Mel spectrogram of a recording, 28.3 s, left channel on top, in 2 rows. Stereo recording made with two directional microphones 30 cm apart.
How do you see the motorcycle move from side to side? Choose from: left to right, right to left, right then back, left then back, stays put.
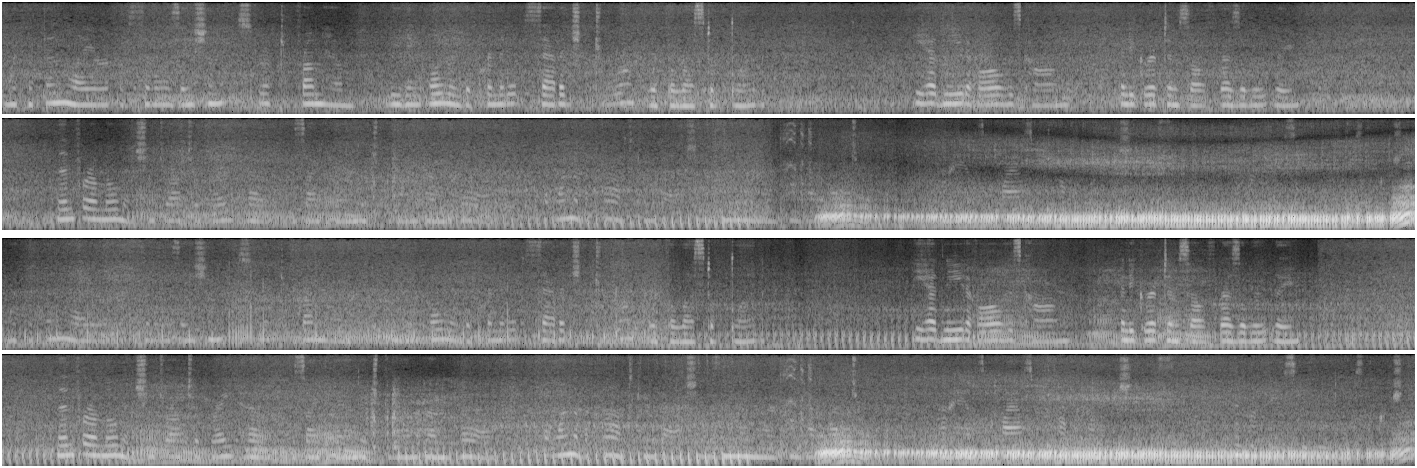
right to left.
